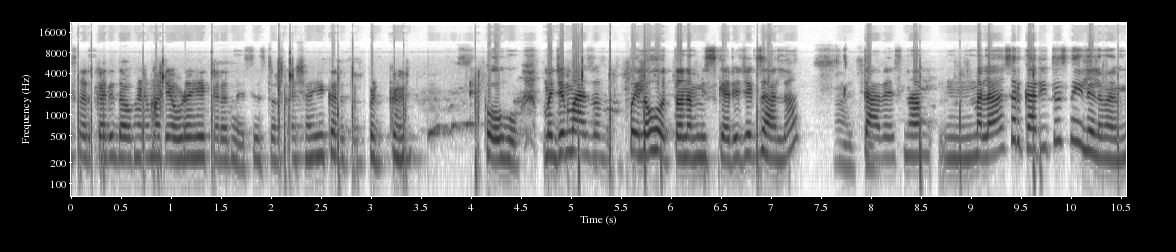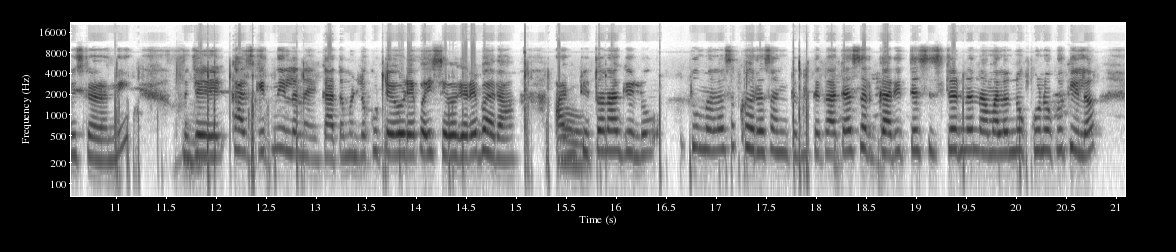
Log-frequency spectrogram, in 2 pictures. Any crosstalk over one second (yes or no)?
no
